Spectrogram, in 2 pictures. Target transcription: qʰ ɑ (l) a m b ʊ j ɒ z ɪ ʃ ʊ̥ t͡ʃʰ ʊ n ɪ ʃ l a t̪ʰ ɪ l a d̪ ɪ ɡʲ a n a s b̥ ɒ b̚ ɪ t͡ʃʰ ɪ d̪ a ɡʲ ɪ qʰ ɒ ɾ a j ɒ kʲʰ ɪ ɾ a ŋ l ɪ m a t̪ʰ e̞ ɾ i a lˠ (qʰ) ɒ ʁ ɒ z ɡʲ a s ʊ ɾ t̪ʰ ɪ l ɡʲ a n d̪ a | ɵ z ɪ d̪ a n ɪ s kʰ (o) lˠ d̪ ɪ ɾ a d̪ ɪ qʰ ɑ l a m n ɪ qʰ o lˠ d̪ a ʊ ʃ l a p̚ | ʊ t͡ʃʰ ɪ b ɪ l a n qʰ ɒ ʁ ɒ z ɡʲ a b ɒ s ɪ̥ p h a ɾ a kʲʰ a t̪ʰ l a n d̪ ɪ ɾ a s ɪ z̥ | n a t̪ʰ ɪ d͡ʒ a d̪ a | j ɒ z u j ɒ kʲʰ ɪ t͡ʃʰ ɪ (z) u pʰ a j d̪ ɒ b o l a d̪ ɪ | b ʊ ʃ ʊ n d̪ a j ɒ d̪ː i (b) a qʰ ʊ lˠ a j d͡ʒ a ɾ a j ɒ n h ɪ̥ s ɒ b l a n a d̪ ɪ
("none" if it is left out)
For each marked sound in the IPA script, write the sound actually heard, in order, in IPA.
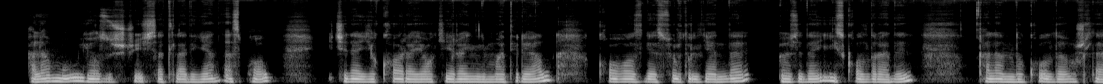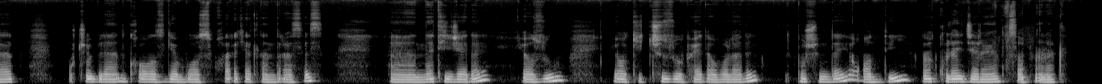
l, qʰ, ɒ, z, v

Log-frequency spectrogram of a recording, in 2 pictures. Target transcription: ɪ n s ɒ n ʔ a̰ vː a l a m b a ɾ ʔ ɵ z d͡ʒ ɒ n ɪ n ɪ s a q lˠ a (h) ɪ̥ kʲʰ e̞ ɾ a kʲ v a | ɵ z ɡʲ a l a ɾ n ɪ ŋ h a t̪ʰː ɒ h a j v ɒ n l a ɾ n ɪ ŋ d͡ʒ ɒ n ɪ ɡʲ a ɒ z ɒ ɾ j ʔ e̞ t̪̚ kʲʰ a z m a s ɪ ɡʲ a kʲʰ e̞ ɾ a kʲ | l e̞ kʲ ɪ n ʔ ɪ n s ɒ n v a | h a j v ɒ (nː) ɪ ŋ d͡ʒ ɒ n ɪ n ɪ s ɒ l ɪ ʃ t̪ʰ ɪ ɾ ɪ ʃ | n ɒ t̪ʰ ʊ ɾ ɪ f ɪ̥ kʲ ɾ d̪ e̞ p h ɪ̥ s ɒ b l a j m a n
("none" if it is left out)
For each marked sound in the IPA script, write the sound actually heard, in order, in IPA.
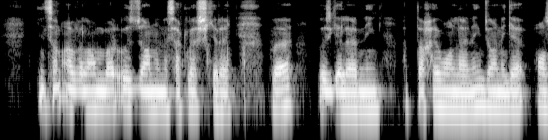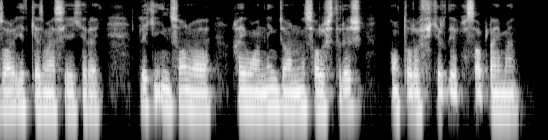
ʃ, nː

